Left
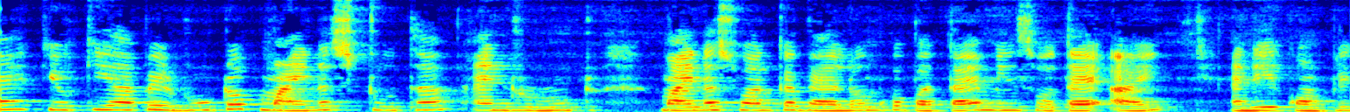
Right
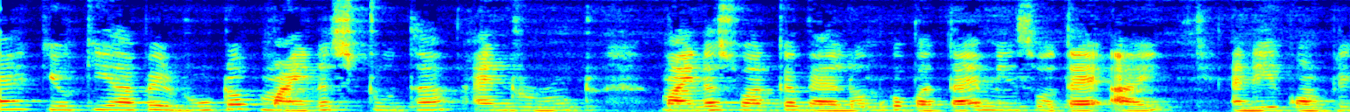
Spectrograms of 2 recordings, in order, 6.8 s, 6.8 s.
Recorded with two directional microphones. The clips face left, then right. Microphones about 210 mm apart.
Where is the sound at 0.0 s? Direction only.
40° left (ahead or behind).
